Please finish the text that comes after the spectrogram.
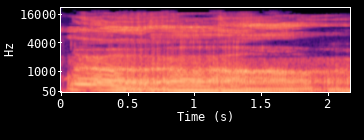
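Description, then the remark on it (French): A person voices a low, drawn-out zombie groan, imitating a zombie whose jaw has come loose as it turns toward someone: a guttural moan that wavers slightly in pitch and holds steadily loud for about two seconds, with no words. “Tu le cloques sur le bord de la tête, puis tu vois, genre, en fait, sa mâchoire décroche. Puis il fait juste. Il se tourne vers toi, puis.”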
